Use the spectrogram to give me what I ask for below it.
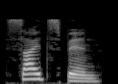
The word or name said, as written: sidespin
